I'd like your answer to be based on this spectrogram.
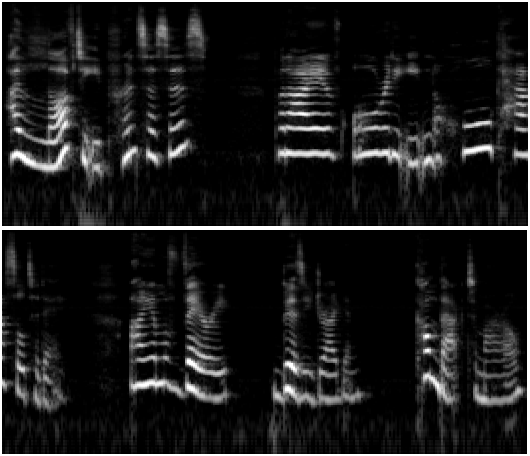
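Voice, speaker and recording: Woman voicing a haughty storybook dragon, slow and emphatic. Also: sits high, pitched above the performer's own voice. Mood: haughty, dismissive. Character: haughty, boastful, busy male dragon. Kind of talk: children's storybook read-aloud.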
